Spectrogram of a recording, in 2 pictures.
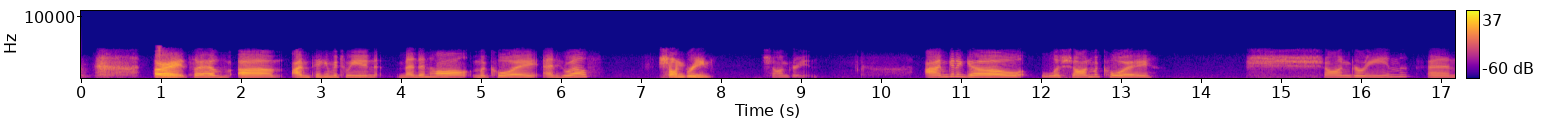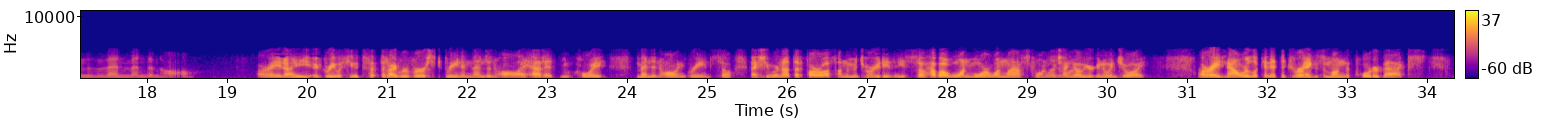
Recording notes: fan interaction via phone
